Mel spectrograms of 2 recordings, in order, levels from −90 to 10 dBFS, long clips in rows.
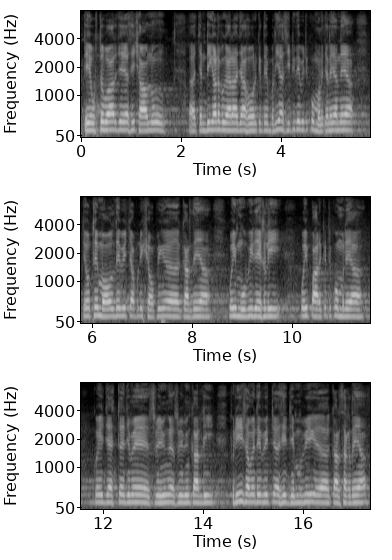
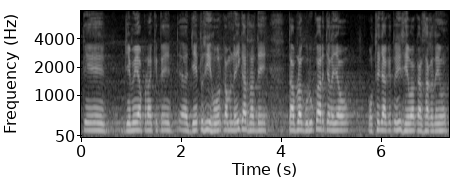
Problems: continuous background conversations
